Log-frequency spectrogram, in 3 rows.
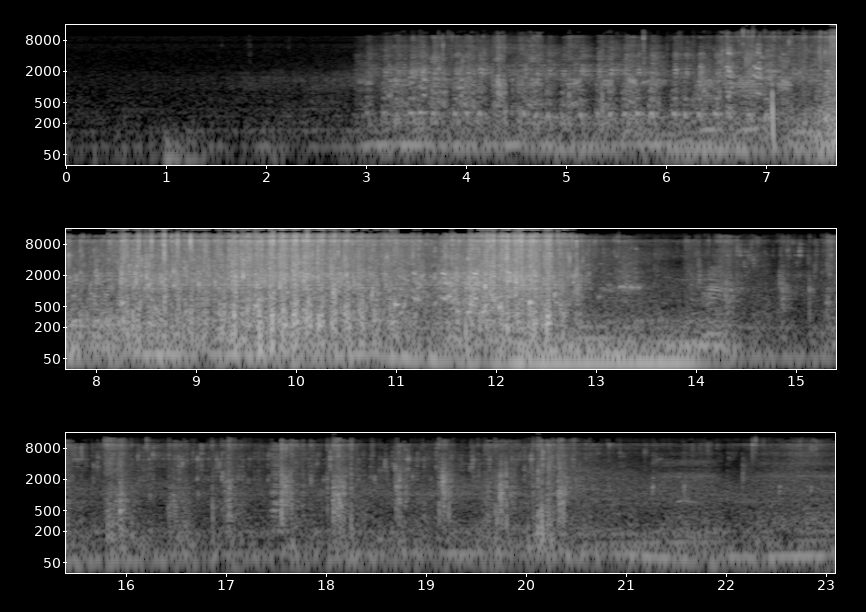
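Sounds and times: duck wings beating: 0:06.0 - 0:13.5
water splashing in metal tub: 0:07.4 - 0:20.2.

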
